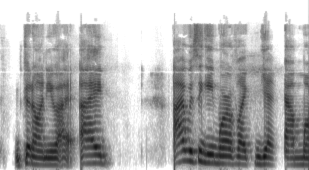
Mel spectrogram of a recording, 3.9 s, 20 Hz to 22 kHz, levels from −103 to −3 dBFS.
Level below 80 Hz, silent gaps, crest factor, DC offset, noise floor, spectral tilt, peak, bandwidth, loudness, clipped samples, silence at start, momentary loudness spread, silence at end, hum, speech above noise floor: -58 dBFS; none; 14 dB; under 0.1%; -58 dBFS; -4 dB/octave; -6 dBFS; 12.5 kHz; -18 LUFS; under 0.1%; 0.2 s; 5 LU; 0 s; none; 40 dB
